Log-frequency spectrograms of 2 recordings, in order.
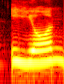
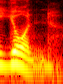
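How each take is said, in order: First: The word is said with its first vowel. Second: The first vowel is dropped from the word. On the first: "from the word iyon" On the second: "they just say yon"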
